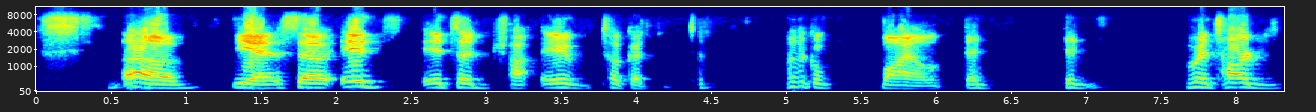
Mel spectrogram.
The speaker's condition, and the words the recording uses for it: Stuttering. Though I may look tense, it's just me getting stuck.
